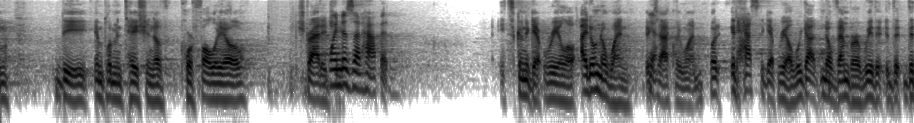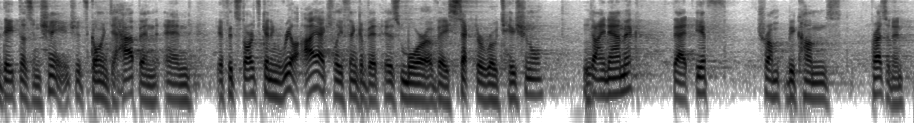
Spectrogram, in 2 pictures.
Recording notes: Panel from iConnections Global Alts Conference. The Global Alts Conference in Miami.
